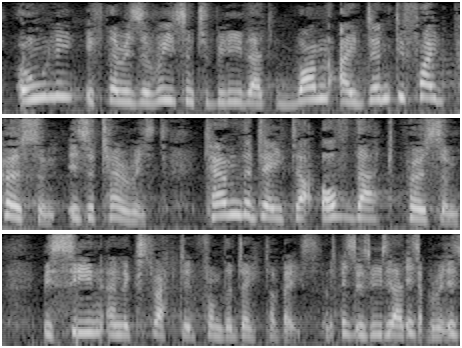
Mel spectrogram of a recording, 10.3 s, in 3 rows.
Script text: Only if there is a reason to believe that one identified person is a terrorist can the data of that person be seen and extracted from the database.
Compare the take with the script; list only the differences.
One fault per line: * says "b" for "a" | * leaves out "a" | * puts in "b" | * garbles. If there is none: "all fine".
* garbles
